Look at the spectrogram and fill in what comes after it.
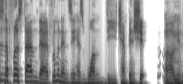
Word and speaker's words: Fluminense: It is pronounced as Fluminense. It sounds like Flu by Nancy, but never mind, I try my best, yeah?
